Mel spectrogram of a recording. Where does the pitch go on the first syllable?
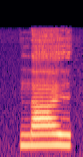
high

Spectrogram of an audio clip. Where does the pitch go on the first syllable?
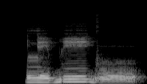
low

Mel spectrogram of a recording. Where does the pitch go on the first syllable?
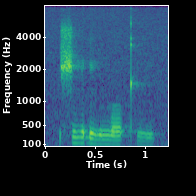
high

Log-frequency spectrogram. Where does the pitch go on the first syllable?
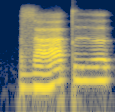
rising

